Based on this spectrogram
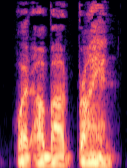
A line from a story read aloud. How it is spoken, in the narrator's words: Renlu asked, in a deceptively quiet tone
